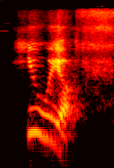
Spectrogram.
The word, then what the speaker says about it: huios: That word, the Greek word is hu, huios, H-U-I-O-S.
